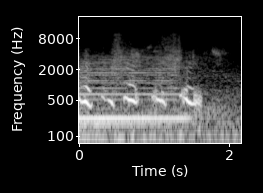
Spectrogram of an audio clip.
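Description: Cartoon dog's voice: five short, falling whimpers in quick succession, over a held music chord that stops about three-quarters of the way in.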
